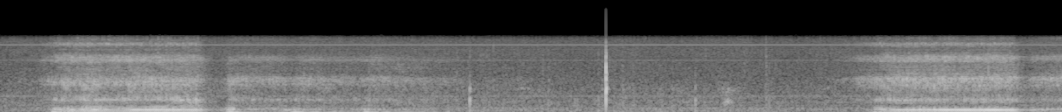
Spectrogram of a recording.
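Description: Deep, loud, rumbling snores with a long quiet gap between them and a brief click in the pause: snoring.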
